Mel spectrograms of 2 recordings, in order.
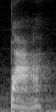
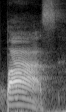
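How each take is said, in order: First: The syllable ends without an s sound. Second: The syllable ends with an s sound. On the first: The speaker calls it right. "a primeira sílaba é pá" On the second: The speaker calls it wrong. "Nada disso"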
